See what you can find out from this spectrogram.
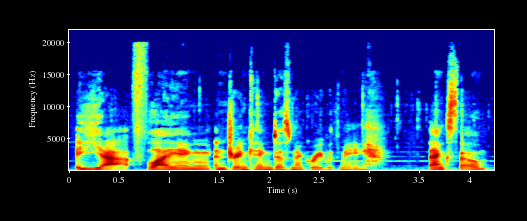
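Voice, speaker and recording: A woman's voice: on the low side, slow, fairly bright tone. Young woman, wary, polite, hesitant, plainspoken, cinematic game, background music. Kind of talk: cinematic video game acting. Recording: music under the voice.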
